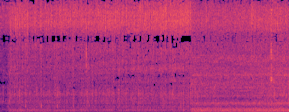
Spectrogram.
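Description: A pot of Teumsae ramyeon boiling on the stove, giving a steady low bubbling rumble that gets louder about four seconds in.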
